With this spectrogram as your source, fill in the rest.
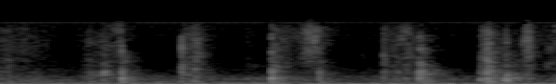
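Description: Tarot cards being shuffled by hand during a full moon lunar eclipse reading, a soft papery riffle of repeated card slaps in quick uneven bursts, close and fairly quiet with no talk.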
